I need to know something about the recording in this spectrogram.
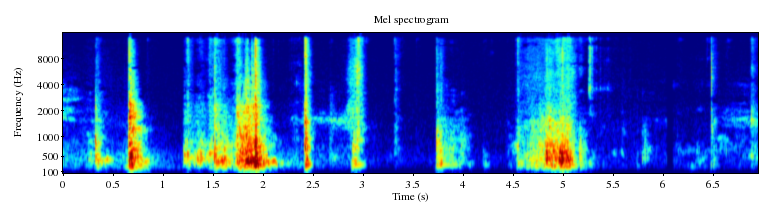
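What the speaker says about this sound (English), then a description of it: "slide the whole cartridge out." An Aprilaire Space Gard filter cartridge is pulled out of a furnace cabinet, giving a run of scraping, rattling slides and knocks in uneven bursts, close and fairly loud.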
